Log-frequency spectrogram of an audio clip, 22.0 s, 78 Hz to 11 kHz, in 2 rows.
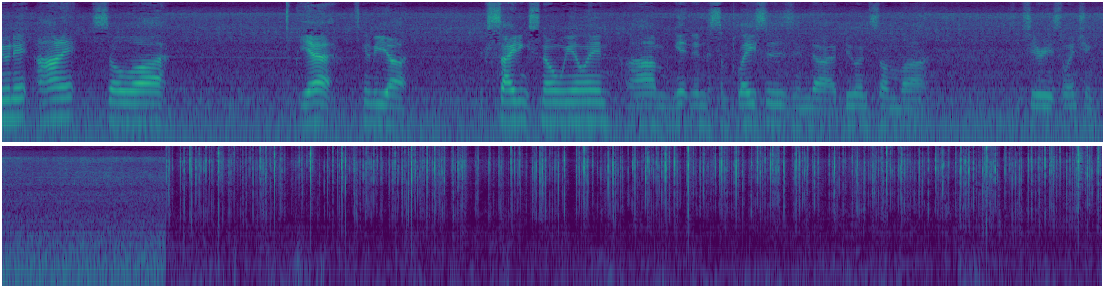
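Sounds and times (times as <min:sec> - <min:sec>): vehicle engine idling: 0:00.0 - 0:12.7, 0:15.0 - 0:22.0
wood fire crackling and popping: 0:12.6 - 0:22.0.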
